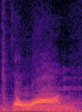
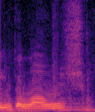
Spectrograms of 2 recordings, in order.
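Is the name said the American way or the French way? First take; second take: American; French. First: The name is said the everyday American way. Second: The name is said the French way. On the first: The speaker calls it wrong. "I am [name]" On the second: The speaker calls it right. "it should be DeLonge, because I went to France"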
